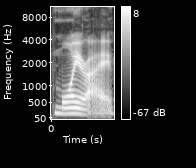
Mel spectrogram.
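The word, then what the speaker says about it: Moirai: you pronounce it um i think it's pronounced the greek moyeri but they're usually just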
